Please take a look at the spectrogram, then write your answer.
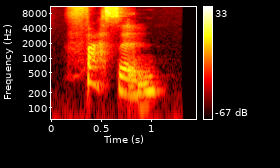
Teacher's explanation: if we have the ending S-T-E-N, we normally don't pronounce the T. So we just pronounce it sun, sun.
